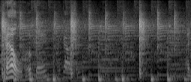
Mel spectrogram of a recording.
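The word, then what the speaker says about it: Pelle: It's just Pell.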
